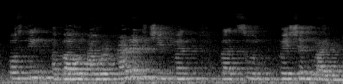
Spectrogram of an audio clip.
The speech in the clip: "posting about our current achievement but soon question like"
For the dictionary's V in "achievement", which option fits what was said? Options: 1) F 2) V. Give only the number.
1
